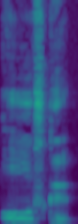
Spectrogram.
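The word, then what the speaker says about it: 往復: 발음은 오후그 오후 그렇죠 여러분 많이 하시는 복습 제가 강조하죠 복습하시는 거 발음은 후크슈 후크슈 앞에 한자는 숫자예요.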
